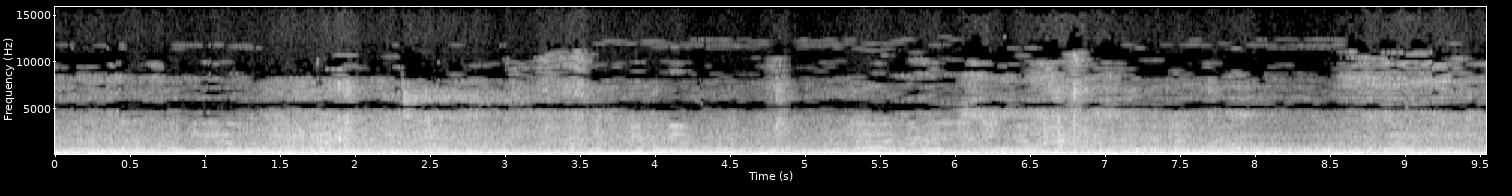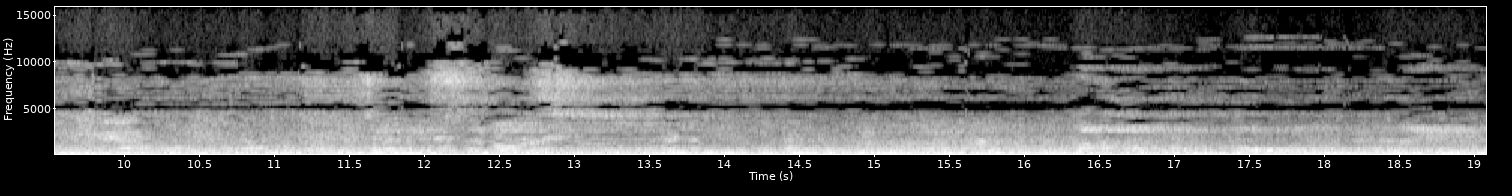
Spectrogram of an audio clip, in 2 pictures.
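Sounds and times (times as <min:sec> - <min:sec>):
onlookers chattering: 0:00.0 - 0:19.0.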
